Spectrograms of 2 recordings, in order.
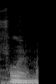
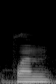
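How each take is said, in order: First: The name begins with an f sound. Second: The name begins with a plain p sound. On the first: The speaker calls it right. "Okay, [name], okay. So I wasn't even close" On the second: The speaker calls it wrong. "I was saying Plum"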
